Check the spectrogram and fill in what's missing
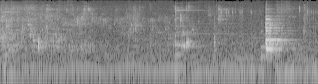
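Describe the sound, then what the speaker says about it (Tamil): Milk pours into a blender jar over ice cubes and banana for a milkshake, a faint liquid trickle with a few soft drips and a brief splash near the end, all against a low steady hum. "இப்போ பால் சேர்த்துக்கலாம்."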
